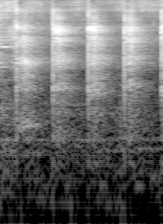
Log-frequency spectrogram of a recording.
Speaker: and that's the sound of a metal stem being inserted into the top of the thigh bone which is topped with a replacement ball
